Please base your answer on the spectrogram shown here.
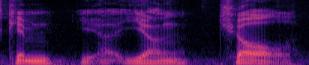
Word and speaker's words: Kim Yong-chol: Well, that was Kim Yong-chol. That's how his name is pronounced.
